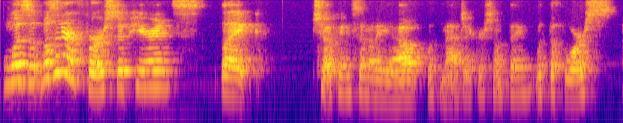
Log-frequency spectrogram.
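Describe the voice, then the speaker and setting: Halting woman in a roomy space. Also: fairly low pitch, gravelly, dark tone. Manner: halting, repeats words as she thinks aloud. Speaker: podcast panelist and player. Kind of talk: casual chat about a tabletop game. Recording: roomy, echoing sound.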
